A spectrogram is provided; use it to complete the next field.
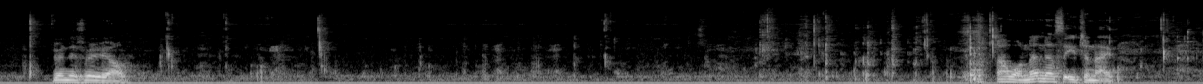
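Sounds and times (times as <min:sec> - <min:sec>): steady low hum: 0:00.0 - 0:12.0
person chewing food: 0:01.5 - 0:10.1, 0:11.1 - 0:12.0.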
